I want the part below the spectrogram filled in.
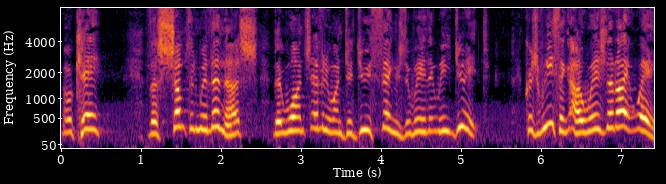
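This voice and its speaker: In a Scottish accent, a man speaks at an extremely high pitch and moderate pace with lively intonation and an animated tone. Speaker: preacher. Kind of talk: sermon.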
